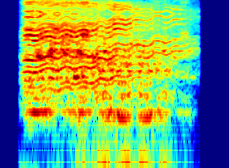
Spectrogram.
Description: Grito; Mismagius; Gritos de Pokémon de la cuarta generación

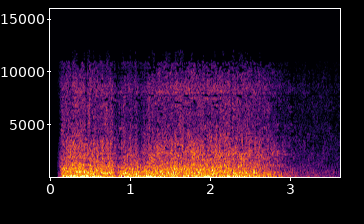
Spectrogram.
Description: Grito; Urshifu fluido Gigamax

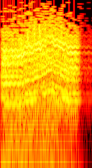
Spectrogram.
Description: Grito; Fearow; sexta generación

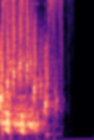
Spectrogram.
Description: Grito

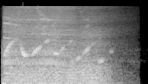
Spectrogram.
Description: Grito; Toedscruel

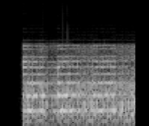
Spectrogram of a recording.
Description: "Grito de Mantine", Pokémon

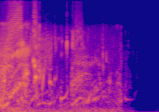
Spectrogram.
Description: Grito de Quaxwell; Gritos de Pokémon de la novena generación

